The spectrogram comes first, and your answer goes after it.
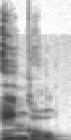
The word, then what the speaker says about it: angle: We have angle, spelled L-E, making the nasal sound and the hard g.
